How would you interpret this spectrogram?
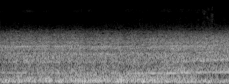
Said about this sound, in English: It's the sound of an A380.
